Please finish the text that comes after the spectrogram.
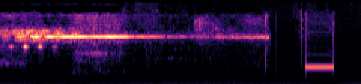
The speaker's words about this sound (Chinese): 哎呀，电话，哎呀，断掉了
